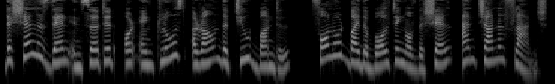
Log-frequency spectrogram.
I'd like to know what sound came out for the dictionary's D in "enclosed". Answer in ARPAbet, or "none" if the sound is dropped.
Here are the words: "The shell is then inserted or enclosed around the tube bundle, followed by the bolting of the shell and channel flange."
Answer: D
